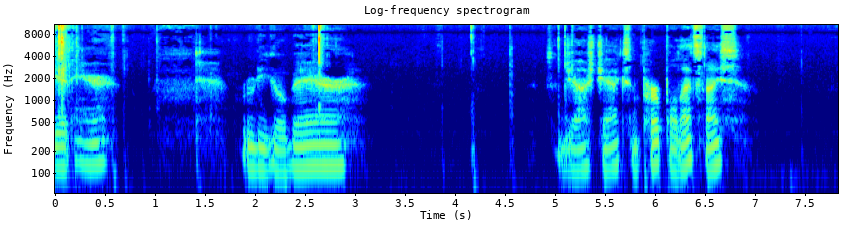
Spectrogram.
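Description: Trading cards slide and shuffle against each other.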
